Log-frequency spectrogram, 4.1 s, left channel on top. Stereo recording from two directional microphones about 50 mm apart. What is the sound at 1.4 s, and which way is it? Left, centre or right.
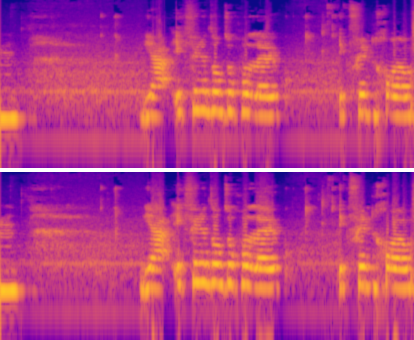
Speech, right.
